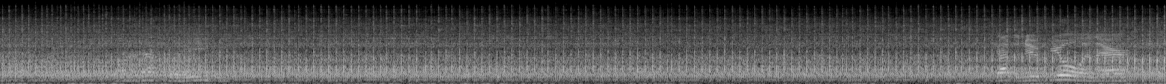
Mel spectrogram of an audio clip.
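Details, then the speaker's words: Echo PB-250LN handheld two-stroke blower after old fuel replaced with fresh mix: uneven, choppy buzz that stumbles near the end instead of climbing cleanly; still bogging when throttled up, later fixed. "okay the fuel issue was probably a major problem but that didn't solve the throttling up and the running issue with the blower"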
